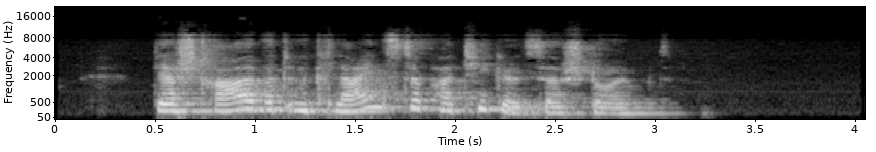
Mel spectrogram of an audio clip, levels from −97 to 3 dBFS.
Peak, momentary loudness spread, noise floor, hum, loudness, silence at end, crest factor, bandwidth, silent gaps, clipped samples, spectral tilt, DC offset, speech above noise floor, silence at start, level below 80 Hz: -2 dBFS; 10 LU; -71 dBFS; none; -18 LUFS; 0.95 s; 18 dB; 9.6 kHz; none; under 0.1%; -4 dB/octave; under 0.1%; 53 dB; 0.5 s; -58 dBFS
